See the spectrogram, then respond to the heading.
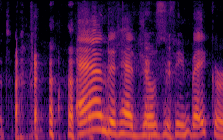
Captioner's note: laughter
